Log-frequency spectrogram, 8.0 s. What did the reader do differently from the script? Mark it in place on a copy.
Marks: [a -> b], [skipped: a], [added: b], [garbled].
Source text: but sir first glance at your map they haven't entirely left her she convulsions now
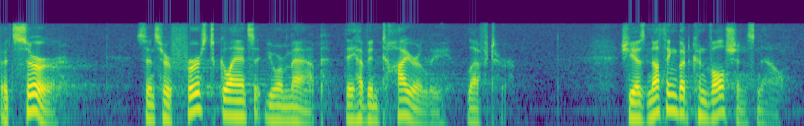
but sir [added: since her] first glance at your map they [haven't -> have] entirely left her she [added: has nothing but] convulsions now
